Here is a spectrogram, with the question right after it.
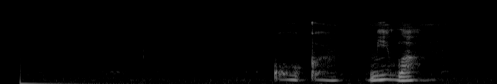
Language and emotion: Russian, sad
